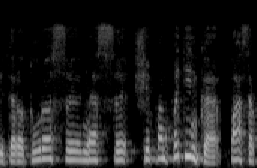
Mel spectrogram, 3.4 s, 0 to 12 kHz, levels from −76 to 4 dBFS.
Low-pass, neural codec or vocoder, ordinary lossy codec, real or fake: 7.2 kHz; codec, 16 kHz, 16 kbps, FunCodec, trained on LibriTTS, 50 frames a second; AAC, 32 kbps; fake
